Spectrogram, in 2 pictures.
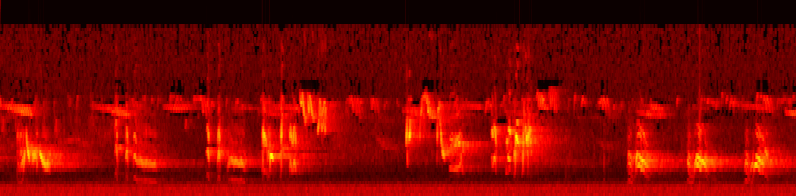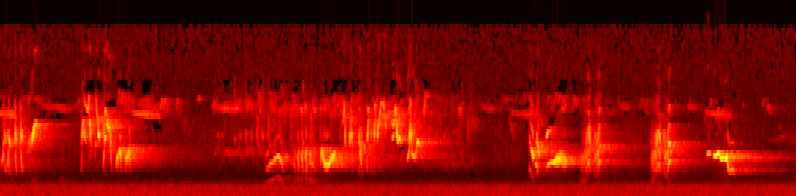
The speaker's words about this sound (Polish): Ale najpierw drozda śpiewaka nagramy.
